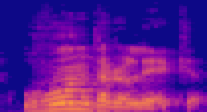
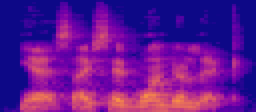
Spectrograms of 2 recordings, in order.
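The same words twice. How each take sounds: First: Wunderlich said higher and louder; spelled-out emphasis. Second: Said in the usual way. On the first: Shown as a demonstration. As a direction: lean on Wunderlich, the German Wunderlich. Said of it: "W U N D E R L I C K".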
